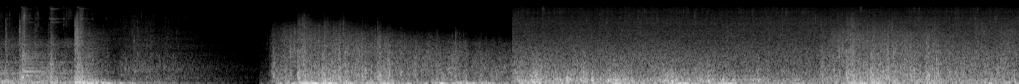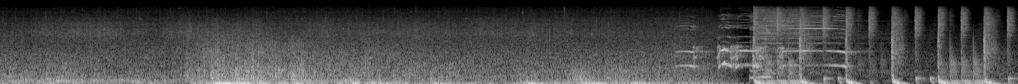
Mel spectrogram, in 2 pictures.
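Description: Thunderstorm: heavy rain with rolling thunder, with strong claps about three seconds in and again about twelve seconds in. Near the end a brief crowing call sounds and dance music with a steady beat starts.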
